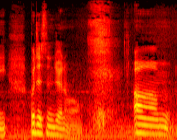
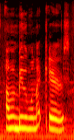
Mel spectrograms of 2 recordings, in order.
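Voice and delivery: higher, sing-song self-mockery; a lightly mocked, higher echo of the vow; mocking her younger self; 6 semitones higher, faster than usual. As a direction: poke fun at your own naive vow. Repeats her own resolve, mocking.

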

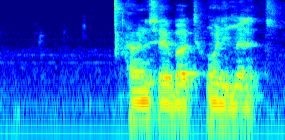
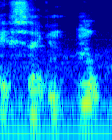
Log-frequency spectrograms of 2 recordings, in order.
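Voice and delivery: whisper; 16 dB quieter than usual. Real, not acted. Aside while ignoring phone call.

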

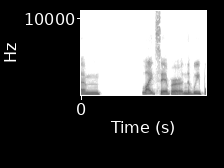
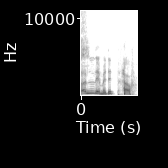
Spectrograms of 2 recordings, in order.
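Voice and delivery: mock ad-style Palpatine; 4 semitones higher than usual. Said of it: "sounds like an advertisement".

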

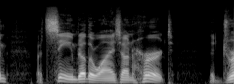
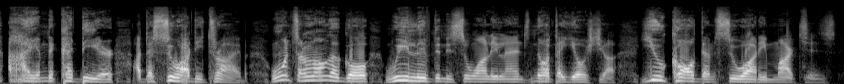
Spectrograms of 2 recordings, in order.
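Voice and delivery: put-on loud, accented, declamatory young ruler; demanding young ruler; 3 semitones higher, 7 dB louder than usual. A narrator's reading. Young ruler declaring his tribe's claim to the warlord, demanding. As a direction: assert your title and claim with force. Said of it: "demanded the young Falaji".

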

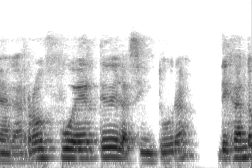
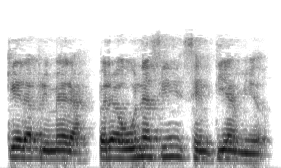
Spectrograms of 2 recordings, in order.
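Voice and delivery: ordinary delivery

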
